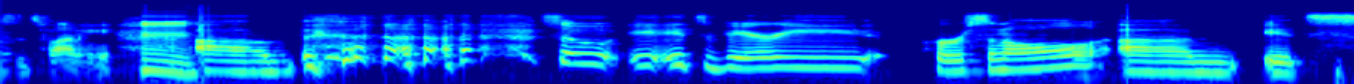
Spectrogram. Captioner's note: laughs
